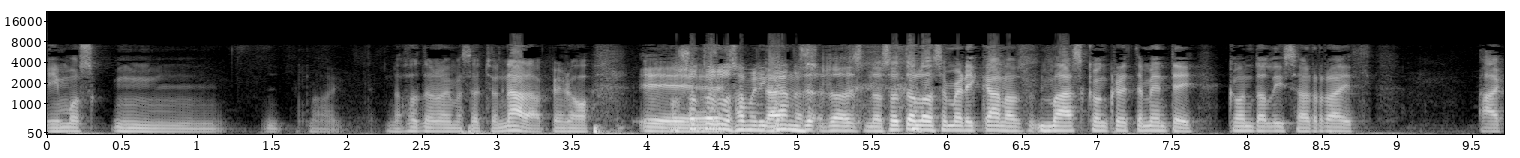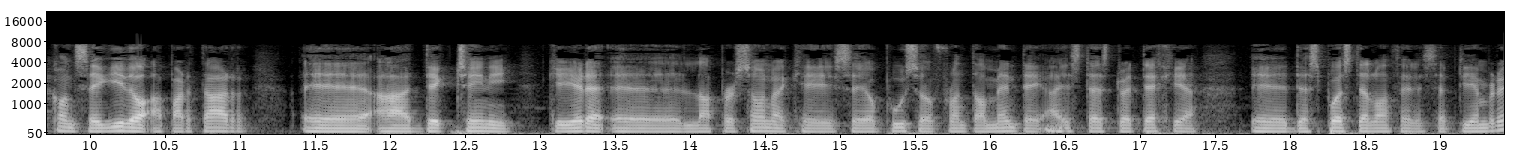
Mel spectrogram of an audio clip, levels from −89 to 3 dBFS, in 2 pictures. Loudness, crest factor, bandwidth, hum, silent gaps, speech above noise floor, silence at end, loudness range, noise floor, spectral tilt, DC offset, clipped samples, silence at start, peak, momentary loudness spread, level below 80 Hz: -15 LUFS; 16 dB; 9 kHz; none; none; 31 dB; 0 s; 11 LU; -46 dBFS; -6 dB/octave; under 0.1%; 0.3%; 0 s; 0 dBFS; 16 LU; -36 dBFS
